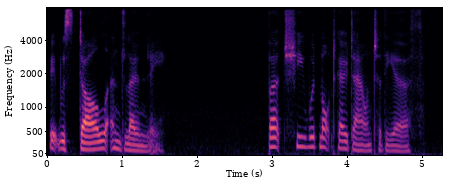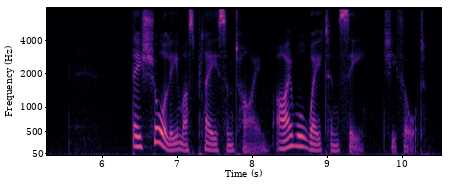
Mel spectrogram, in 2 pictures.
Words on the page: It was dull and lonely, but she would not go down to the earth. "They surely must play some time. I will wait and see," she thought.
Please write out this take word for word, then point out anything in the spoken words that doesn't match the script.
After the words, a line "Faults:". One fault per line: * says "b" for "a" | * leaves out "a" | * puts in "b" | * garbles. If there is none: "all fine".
It was dull and lonely, but she would not go down to the earth. "They surely must play some time. I will wait and see," she thought.
Faults:
all fine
